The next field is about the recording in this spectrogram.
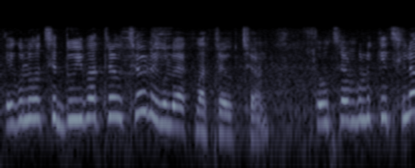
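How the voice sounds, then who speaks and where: A woman teaching Sanskrit pronunciation in an online lesson, patiently correcting a student and repeating each sound slowly. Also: sits high, very animated, dark tone, muffled recording, slight background noise.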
